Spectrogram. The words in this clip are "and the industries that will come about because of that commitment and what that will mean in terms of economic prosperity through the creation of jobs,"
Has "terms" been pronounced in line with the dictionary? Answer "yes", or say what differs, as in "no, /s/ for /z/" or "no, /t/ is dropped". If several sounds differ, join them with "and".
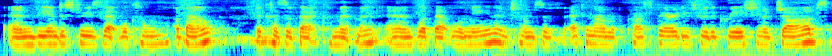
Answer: yes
